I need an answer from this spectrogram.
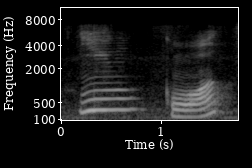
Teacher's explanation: Ying guo, first tone, second tone.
